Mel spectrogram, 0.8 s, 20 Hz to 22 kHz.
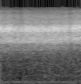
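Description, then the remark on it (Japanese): A voice imitates a shower starting to run in the unit bath of a business hotel room with a sustained, steady hiss, fairly loud, lasting just under a second with no other sounds. “いつ開いたと思ったら、目の前でその2つの扉がパタンってしまって、ユニットバスからプシュ”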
